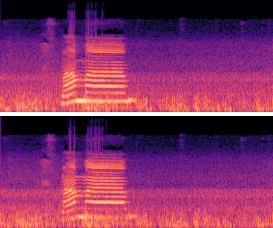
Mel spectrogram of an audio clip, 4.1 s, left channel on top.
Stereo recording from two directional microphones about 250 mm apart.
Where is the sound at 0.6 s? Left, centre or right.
Left.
